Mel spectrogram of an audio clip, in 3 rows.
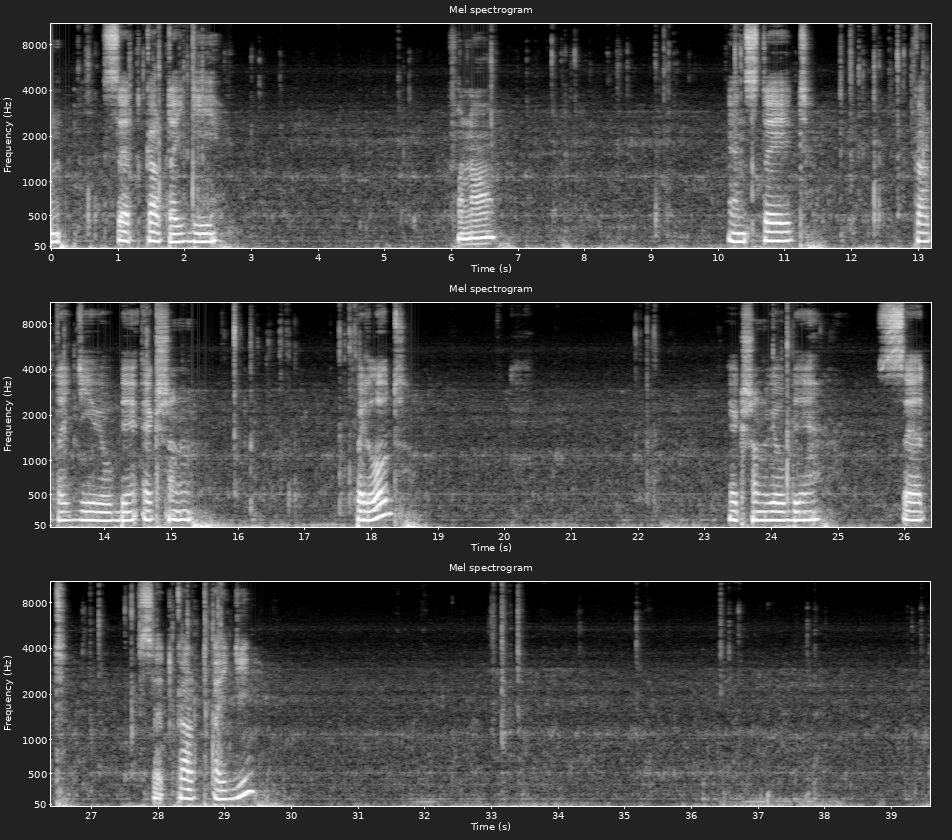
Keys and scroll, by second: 0.1-2.8 typing, 3.0 Right, 5.3 super+Left, 6.0 shift+super+Left, 6.1 shift+super+Down, 6.6 shift+Return, 7.1 Up, 7.5 Tab, 8.4 s, 9.2 a, 10.2 Return, 10.5 ., 11.8-18.2 typing, 12.7 Return, 22.1 ;, 23.6-24.5 typing, 27.0-29.9 typing, 36.5 super+c, 37.7 super+v.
